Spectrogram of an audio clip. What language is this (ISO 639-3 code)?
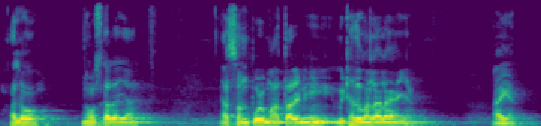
ori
